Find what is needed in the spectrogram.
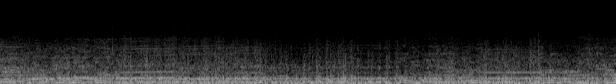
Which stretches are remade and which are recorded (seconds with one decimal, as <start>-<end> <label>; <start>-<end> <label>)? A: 0.0-1.2 remade; 1.2-4.0 recorded; 4.0-4.8 remade; 4.8-5.4 recorded; 5.4-6.2 remade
